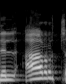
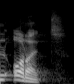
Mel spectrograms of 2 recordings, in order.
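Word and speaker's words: al-Aratt: There was a man by the name of Al-Khabbab ibn al-Art or al-Urat. Two pronunciations.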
